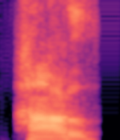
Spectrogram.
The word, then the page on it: howl: Indian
